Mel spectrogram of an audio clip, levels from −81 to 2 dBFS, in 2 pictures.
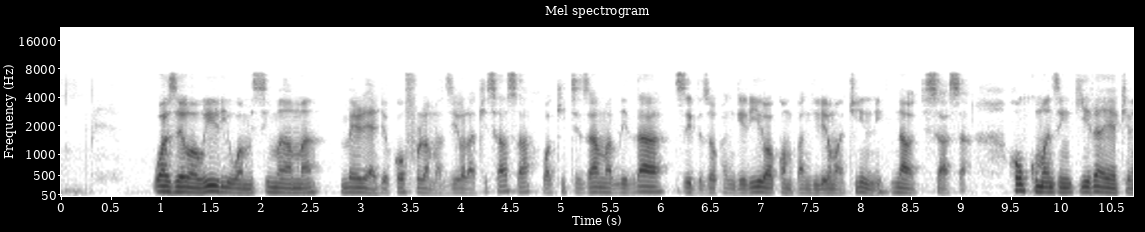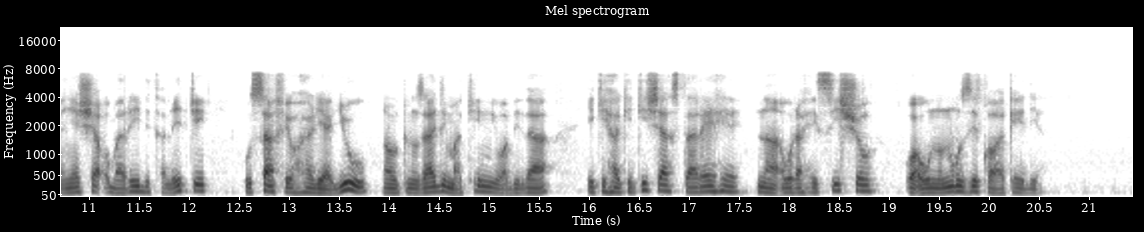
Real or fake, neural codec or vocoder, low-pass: fake; codec, 16 kHz, 0.8 kbps, ZipCodec; 7.2 kHz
